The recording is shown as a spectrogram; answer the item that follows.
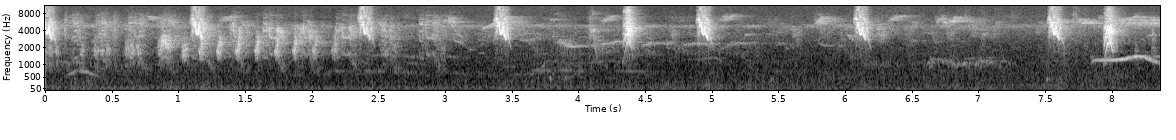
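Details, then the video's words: Baya weavers building nests on a morning of 1 May 2026 in Lopburi, Thailand: a rapid run of high chirps in the first two seconds, then sharp, loud chips spaced about a second apart, with faint whistles from other birds. "เสียงนกกระจาบทำรัง ยามเช้า"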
